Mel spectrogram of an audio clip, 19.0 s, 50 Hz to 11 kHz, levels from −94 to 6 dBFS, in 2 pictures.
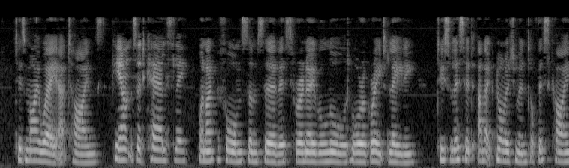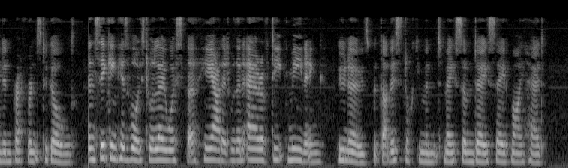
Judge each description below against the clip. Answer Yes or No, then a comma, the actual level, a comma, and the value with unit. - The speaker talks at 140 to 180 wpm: No, average, 190 wpm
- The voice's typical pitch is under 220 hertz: Yes, medium, 185 Hz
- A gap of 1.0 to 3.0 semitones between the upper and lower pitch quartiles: Yes, average, 2.7 semitones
